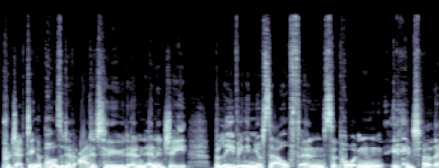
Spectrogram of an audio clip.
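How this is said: It is read in an attempted British accent. "I can't do a British accent to save my life"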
